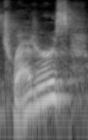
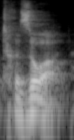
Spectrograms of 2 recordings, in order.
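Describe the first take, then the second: First: The word is pronounced the English way. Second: The word is pronounced the German way.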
